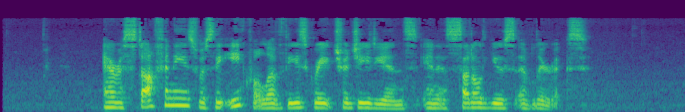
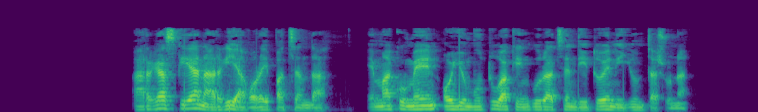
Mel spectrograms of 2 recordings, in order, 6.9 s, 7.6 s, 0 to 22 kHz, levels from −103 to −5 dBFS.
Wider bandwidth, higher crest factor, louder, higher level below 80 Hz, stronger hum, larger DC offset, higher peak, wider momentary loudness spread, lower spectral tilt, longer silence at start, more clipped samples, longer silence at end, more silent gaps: first, 11.5 kHz vs 8.2 kHz; about the same, 20 dB vs 22 dB; first, -21 LUFS vs -27 LUFS; about the same, -58 dBFS vs -56 dBFS; neither; neither; first, -2 dBFS vs -6 dBFS; second, 9 LU vs 12 LU; about the same, -4 dB/octave vs -4.5 dB/octave; second, 1.05 s vs 1.35 s; neither; first, 1 s vs 0.7 s; second, none vs 3.56-3.68 s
